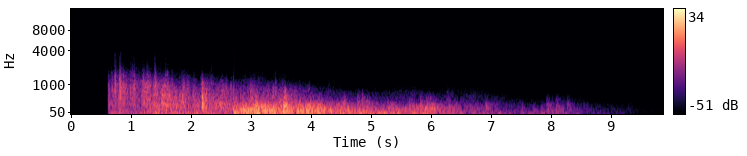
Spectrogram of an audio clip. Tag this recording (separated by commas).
Thunder, Thunderstorm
